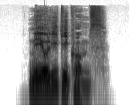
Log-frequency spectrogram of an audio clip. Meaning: genitive singular of Neolithikum
- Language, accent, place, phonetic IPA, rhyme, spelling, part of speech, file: German, Germany, Berlin, [neoˈliːtikʊms], -iːtikʊms, Neolithikums, noun, De-Neolithikums.ogg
